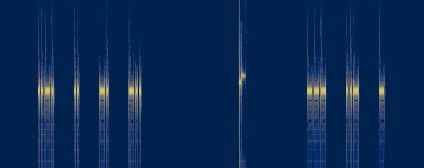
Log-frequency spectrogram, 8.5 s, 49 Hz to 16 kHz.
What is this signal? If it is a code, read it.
Morse code, heard as a keyed tone, about 36 wpm, spaced as for 16 wpm, 700 Hz. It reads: FIND OUT
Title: 4x Character Spacing - Top 100 Words - 35wpm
